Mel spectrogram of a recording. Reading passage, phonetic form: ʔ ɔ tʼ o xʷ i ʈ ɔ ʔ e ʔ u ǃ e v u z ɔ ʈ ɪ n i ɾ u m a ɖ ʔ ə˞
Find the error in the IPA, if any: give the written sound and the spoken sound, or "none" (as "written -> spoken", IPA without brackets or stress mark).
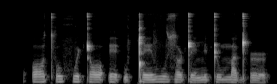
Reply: ɾ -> ʈ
